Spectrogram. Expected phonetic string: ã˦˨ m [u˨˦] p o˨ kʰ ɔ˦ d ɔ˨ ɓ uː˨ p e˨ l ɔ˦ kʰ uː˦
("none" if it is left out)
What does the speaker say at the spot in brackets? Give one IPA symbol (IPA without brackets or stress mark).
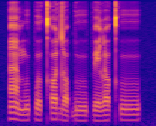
u˨˦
